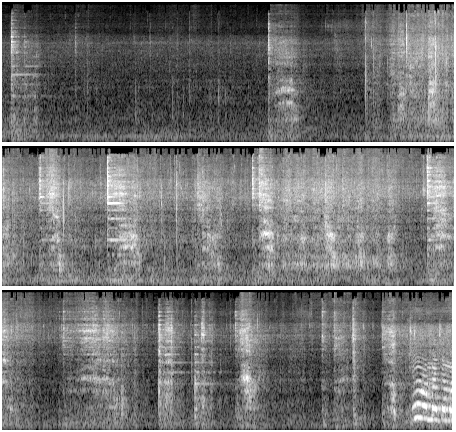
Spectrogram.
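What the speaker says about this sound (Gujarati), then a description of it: "હવે ડુંગળી થોડી લાઇટ પિંક કલરની થઈ ગઈ છે ત્યારબાદ તેમાં ટામેટા એડ કરીશું" Tomatoes go into a pan of onions frying for Kathiyawadi khichdi, giving a steady sizzle with scraping stir strokes that swell and fade, and a voice talks over it at times.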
